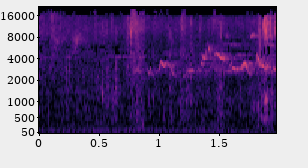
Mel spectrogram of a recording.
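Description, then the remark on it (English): A small finch chirps with thin, high calls, brief and repeated, rising toward the end over steady outdoor rustling and soft footsteps in a marsh, not loud. “There's a little finch or something. What is it? Yellow something?”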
